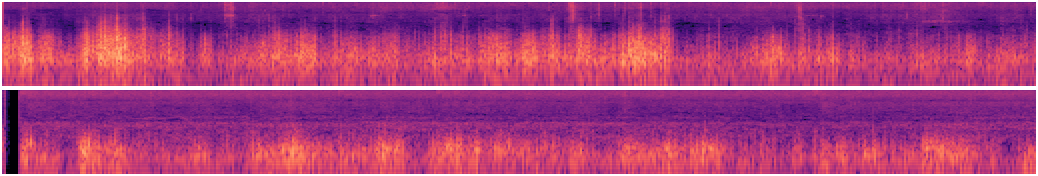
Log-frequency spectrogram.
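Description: Gusty wind buffeting the microphone, a rumbling rush that swells and falls, with a momentary drop-out about five seconds in.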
